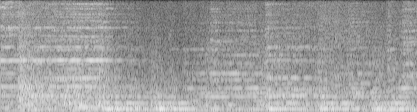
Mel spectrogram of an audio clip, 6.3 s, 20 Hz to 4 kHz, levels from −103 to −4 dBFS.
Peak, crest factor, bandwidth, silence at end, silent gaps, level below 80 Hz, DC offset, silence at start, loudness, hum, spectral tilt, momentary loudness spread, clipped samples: -4 dBFS; 14 dB; 4 kHz; 0 s; none; -28 dBFS; under 0.1%; 0 s; -20 LUFS; none; -10.5 dB/octave; 7 LU; under 0.1%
